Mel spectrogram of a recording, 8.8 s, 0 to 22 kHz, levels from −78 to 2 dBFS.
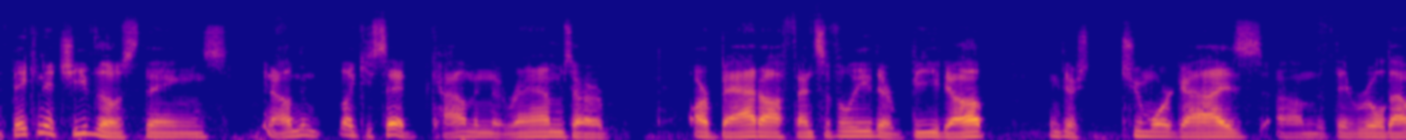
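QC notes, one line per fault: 3.01–4.05 s, repeated stalls (stutter): just after "I mean", ten brief gaps where packets arrived late and the jitter buffer ran dry; the receiver stretched the last sound to cover them, about 287 ms in all, the longest 104 ms, so the speech drags and stutters with nothing lost.
5.24–6.37 s, jitter buffer slow-down: between "are bad" and "think there's two more", the receiver repeated single pitch periods to rebuild its reserve, adding about 114 ms; speech plays at roughly 91% speed, drawn out but at unchanged pitch.
8.40–8.75 s, jitter buffer speed-up: after "there's two more guys", the receiver trimmed short pitch-period pieces to shrink excess buffered delay, removing roughly 70 ms; speech runs at about 115% speed, sounding hurried while the pitch stays the same.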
